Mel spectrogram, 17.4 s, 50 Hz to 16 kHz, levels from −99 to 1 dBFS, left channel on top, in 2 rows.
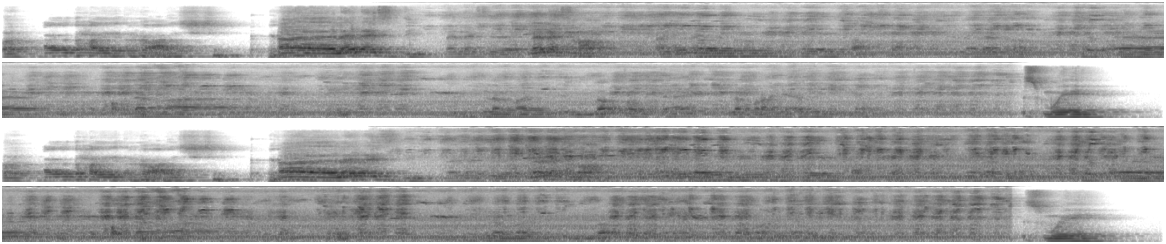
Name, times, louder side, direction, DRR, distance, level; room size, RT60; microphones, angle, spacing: voice 1, 0.3-1.7 2.0-2.3 4.2-4.4 5.0-6.8 8.1-8.5, equal, 5° right, 0 dB, 1.4 m, -35 dB
voice 2, 2.1-4.5 4.9-5.6 7.1-7.7 8.3-9.0 9.6-10.7 12.1-15.3 16.4-16.9, left 1 dB, 70° left, 0 dB, 2.4 m, -32 dB
sound 1, 3.0-16.3, right 11 dB, 90° right, 0.5 m, -29 dB
7.2 x 6.8 x 4.5 m, 0.67 s
head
